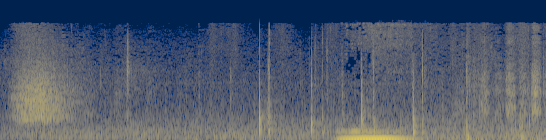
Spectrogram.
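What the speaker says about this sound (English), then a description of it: "So, Barnes has a dog now. Who's a good boy?" A dog pants in the video game Sherlock Holmes The Awakened, a soft breathy burst at the start, then faint scattered taps and steps and a brief low hum, fairly quiet throughout.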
